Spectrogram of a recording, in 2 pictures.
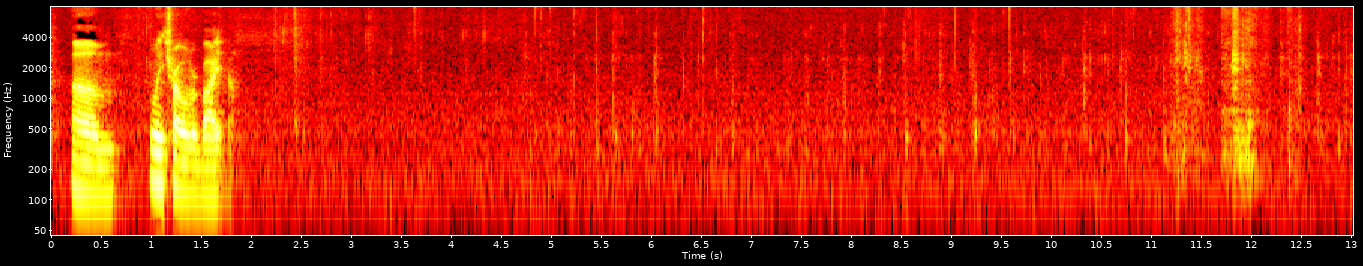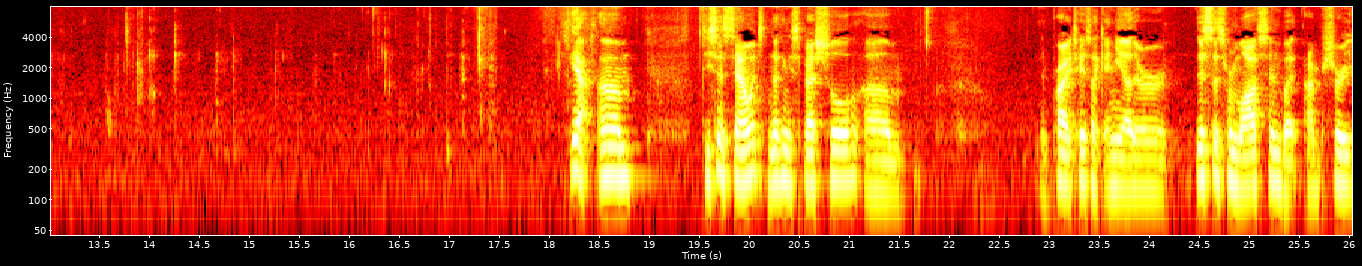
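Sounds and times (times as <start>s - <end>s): chewing food: 1.9s - 18.2s
wet mouth clicks: 3.7s - 10.9s.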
